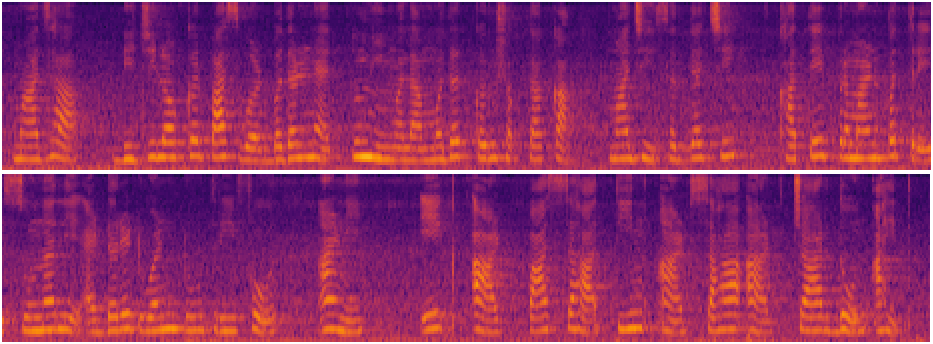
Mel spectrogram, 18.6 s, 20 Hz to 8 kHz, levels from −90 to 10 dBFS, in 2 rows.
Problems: constant background noise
